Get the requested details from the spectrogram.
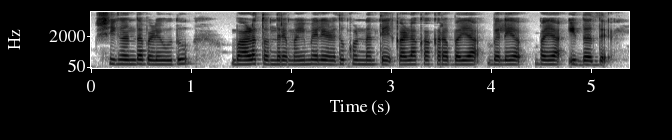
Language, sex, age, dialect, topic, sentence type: Kannada, male, 60-100, Central, agriculture, statement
